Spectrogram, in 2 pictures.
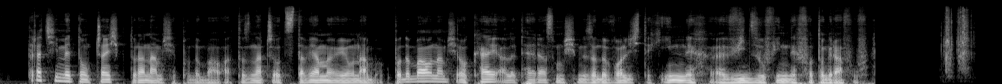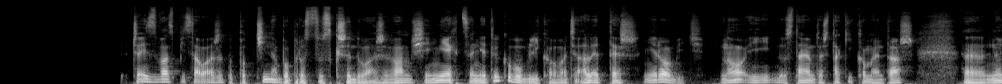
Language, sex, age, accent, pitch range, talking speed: Polish, male, 40-59, native, 80-105 Hz, 165 wpm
